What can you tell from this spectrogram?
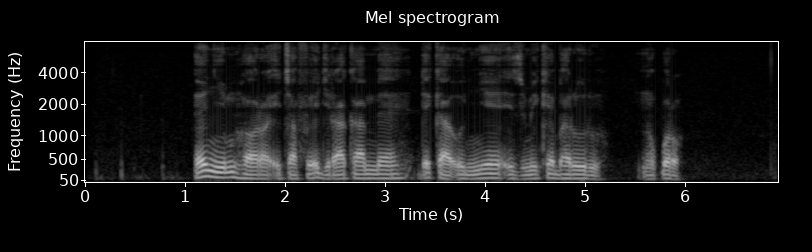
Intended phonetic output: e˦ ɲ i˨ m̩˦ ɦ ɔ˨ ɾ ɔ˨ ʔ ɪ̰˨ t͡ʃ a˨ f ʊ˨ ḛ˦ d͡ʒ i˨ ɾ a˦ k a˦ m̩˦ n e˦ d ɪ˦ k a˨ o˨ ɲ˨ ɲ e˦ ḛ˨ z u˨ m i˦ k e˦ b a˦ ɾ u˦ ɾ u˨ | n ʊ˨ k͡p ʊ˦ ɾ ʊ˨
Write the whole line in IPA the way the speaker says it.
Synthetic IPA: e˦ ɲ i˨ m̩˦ ɦ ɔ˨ ɾ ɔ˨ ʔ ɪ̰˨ t͡ʃ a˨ f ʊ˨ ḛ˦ d͡ʒ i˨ ɾ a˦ k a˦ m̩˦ m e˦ d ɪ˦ k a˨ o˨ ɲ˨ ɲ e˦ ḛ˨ z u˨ m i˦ k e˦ b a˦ ɾ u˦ ɾ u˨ | n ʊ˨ k͡p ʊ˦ ɾ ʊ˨

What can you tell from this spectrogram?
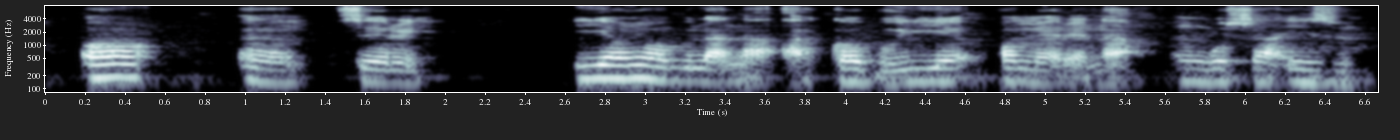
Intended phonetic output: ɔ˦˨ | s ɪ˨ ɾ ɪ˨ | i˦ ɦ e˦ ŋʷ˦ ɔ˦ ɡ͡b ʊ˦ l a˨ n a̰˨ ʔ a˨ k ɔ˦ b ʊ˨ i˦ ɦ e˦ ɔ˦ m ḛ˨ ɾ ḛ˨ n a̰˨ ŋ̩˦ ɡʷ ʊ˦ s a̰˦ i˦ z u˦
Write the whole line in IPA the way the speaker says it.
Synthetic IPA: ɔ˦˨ | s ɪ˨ ɾ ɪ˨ | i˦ ɦ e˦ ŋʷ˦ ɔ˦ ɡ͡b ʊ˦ l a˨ n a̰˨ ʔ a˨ k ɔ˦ b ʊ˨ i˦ ɦ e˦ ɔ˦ m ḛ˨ ɾ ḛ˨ n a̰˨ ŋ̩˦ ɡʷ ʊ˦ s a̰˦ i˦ z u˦

